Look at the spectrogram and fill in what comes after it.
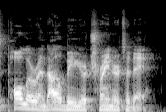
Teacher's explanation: people sometimes add an R sound to a word that doesn't actually have one if it's followed by a vowel in the next word. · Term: intrusive R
